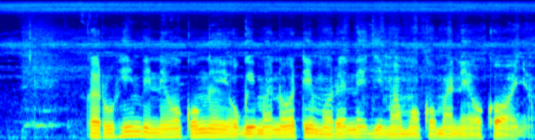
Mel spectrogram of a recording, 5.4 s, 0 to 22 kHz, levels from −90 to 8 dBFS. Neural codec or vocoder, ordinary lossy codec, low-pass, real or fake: vocoder, 44.1 kHz, 128 mel bands every 512 samples, BigVGAN v2; none; none; fake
